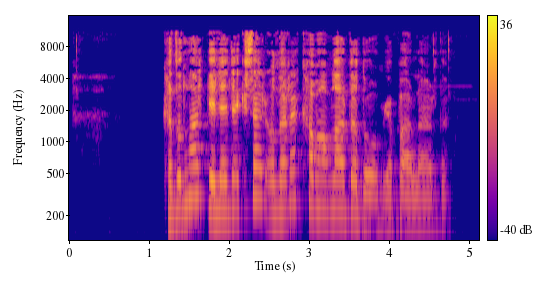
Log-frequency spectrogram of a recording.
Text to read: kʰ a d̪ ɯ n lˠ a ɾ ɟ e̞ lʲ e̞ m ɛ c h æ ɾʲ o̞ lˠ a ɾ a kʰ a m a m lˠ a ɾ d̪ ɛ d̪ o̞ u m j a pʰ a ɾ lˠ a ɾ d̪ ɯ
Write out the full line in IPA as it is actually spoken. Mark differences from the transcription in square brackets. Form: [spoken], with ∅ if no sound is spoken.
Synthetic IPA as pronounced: kʰ a d̪ ɯ n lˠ a ɾ ɟ e̞ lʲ e̞ [n] ɛ c [s] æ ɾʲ o̞ lˠ a ɾ a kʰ a m a m lˠ a ɾ d̪ [a] d̪ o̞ u m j a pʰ a ɾ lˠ a ɾ d̪ ɯ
